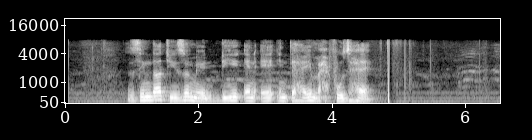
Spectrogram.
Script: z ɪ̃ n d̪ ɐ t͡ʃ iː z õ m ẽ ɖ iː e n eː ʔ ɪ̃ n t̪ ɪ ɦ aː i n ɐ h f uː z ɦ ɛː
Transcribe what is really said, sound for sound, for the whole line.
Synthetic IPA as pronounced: z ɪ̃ n d̪ a t͡ʃ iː z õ m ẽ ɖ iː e n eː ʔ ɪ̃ n t̪ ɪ ɦ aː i m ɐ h f uː z ɦ ɛː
